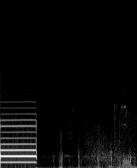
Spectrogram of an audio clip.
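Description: Hunter's goose call blown in one long, steady honk that cuts off sharply about half a second in, followed by faint honking from the approaching Canada geese near the end.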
